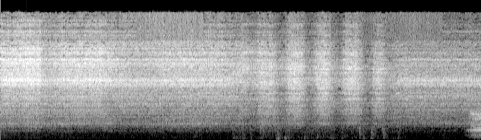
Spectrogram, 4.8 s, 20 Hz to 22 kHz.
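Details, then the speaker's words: 1994 Saab 9000 AC system with a new condenser, under a nitrogen pressure test. A loud, steady high-pitched hiss of escaping gas with fluttering pulses near the end, a leak at a fitting. The owner suspects a blown O-ring. "it sounds like one of the o-rings blew out"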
